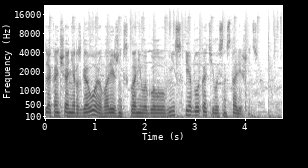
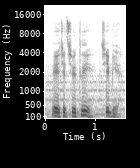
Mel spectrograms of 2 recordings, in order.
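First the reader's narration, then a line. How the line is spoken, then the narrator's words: Muffled, dull voice. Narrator (Russian): глухо проговорил Иван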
